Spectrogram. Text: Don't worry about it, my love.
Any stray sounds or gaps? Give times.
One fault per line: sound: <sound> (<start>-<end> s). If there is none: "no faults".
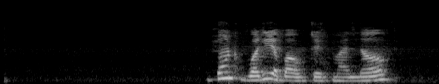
no faults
